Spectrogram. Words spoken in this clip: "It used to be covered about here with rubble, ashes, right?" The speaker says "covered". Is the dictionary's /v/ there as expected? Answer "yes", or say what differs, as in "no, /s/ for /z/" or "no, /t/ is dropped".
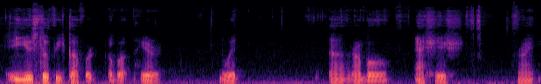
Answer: no, /f/ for /v/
